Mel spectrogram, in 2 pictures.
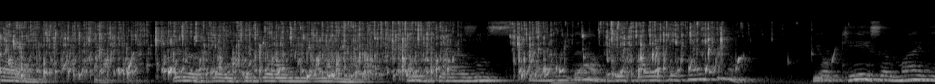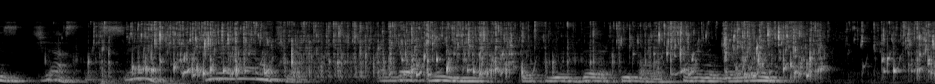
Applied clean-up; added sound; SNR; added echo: none; Drip / Trickle, dribble / Bathtub (filling or washing); -3 dB; reverberation time 0.6 s.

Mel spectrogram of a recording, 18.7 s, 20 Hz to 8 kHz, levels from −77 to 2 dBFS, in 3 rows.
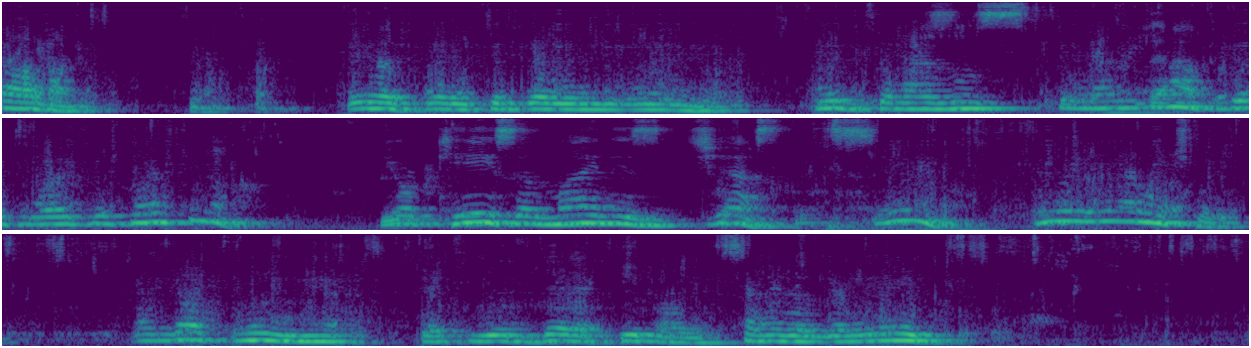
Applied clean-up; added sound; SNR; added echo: neural separator model SepFormer DNS4.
